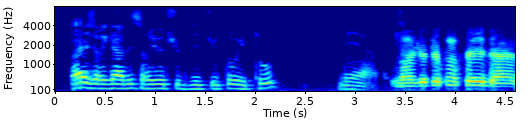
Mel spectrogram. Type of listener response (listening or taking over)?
taking over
